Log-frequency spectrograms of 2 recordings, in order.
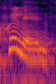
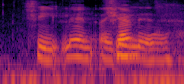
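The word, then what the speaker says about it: qilin: And energy is chi, which is q i. So, so if you remember that, chi and then lin. Chi lin.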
